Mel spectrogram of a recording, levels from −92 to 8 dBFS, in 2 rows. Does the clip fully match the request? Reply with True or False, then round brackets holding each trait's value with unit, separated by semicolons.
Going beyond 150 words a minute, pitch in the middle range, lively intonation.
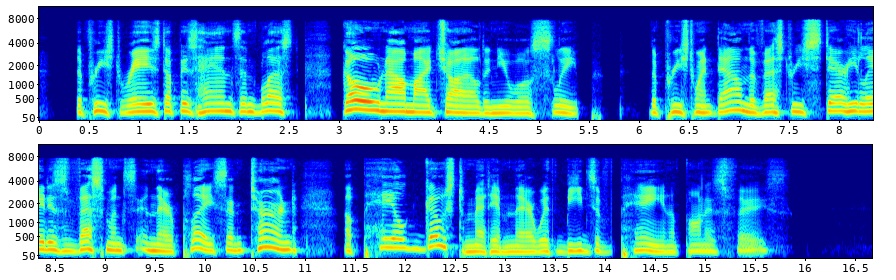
False (160 wpm; 155 Hz; 4.3 semitones)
